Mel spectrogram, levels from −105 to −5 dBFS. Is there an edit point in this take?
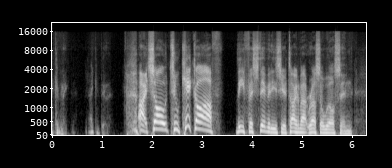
no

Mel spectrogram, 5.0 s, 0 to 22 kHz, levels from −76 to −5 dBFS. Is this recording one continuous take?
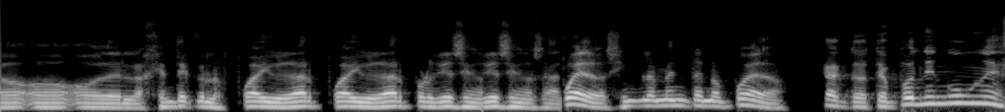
no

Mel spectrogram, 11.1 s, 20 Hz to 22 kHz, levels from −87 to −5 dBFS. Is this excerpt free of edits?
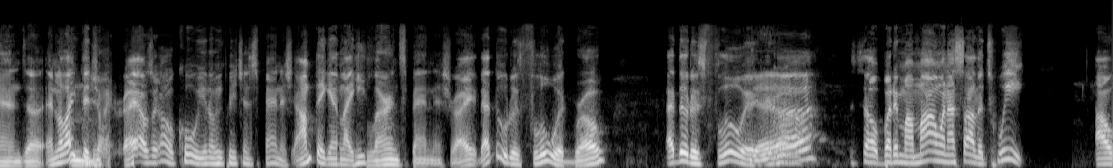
no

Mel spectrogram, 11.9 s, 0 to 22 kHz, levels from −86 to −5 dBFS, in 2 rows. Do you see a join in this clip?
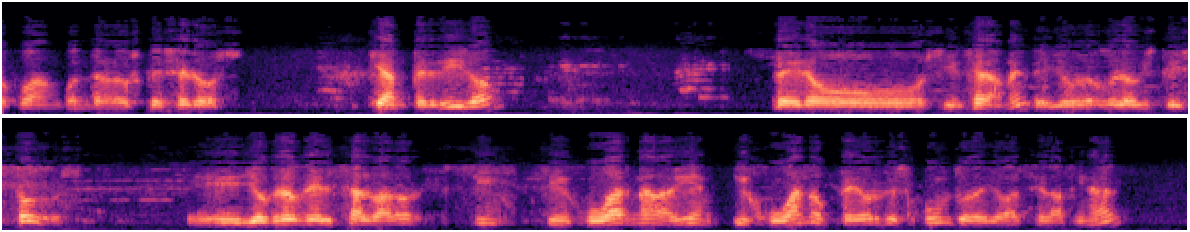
yes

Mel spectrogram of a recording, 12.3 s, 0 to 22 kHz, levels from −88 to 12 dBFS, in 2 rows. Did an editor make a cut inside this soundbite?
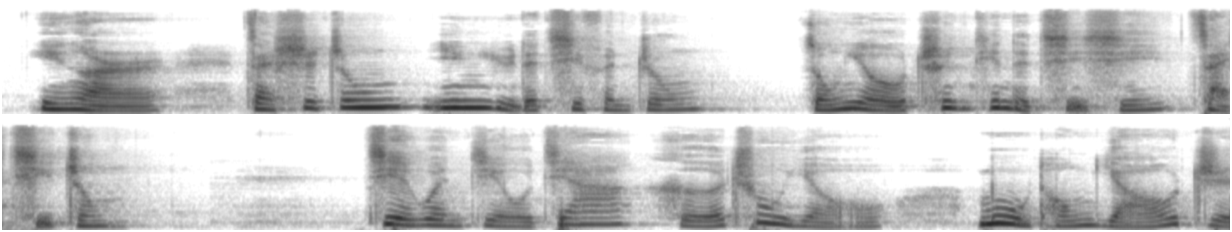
no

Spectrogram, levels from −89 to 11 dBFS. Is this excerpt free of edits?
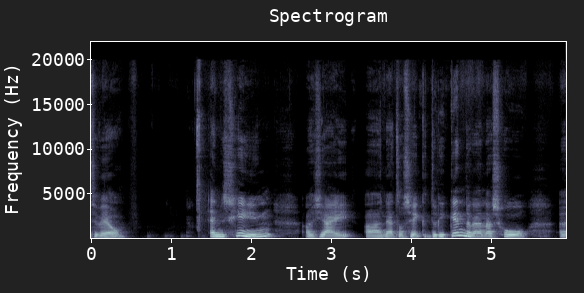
yes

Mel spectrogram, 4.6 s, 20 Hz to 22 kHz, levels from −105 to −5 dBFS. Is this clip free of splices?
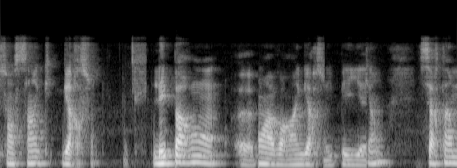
no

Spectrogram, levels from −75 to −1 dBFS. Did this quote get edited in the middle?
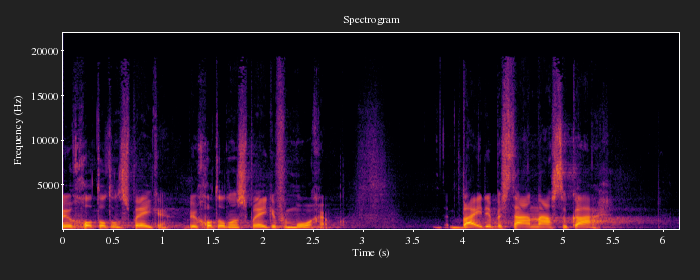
no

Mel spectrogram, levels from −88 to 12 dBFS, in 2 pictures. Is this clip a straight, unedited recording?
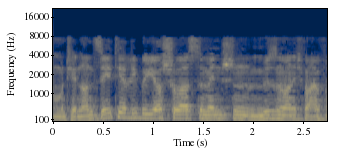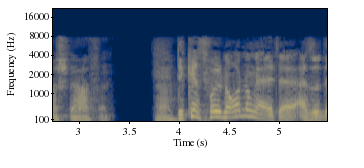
yes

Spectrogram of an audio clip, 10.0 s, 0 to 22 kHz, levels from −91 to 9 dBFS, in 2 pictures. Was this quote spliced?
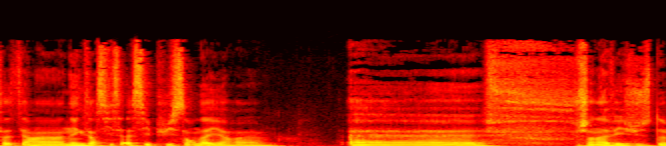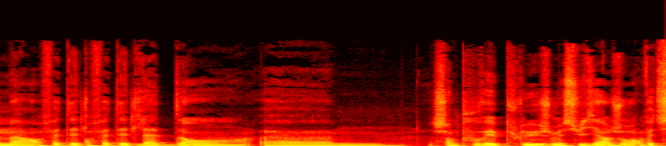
yes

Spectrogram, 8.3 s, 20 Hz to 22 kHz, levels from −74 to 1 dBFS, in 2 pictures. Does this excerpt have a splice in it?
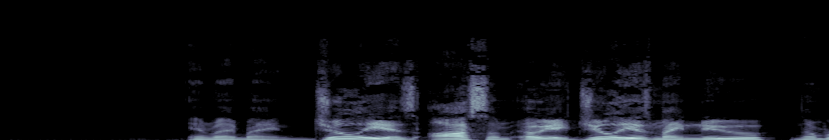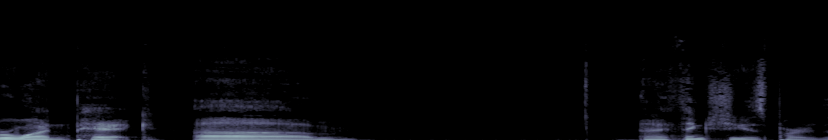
yes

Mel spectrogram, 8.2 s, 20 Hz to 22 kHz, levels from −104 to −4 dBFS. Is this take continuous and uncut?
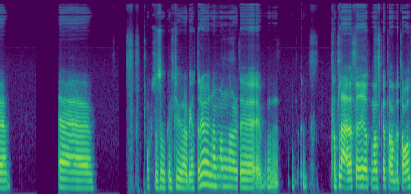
no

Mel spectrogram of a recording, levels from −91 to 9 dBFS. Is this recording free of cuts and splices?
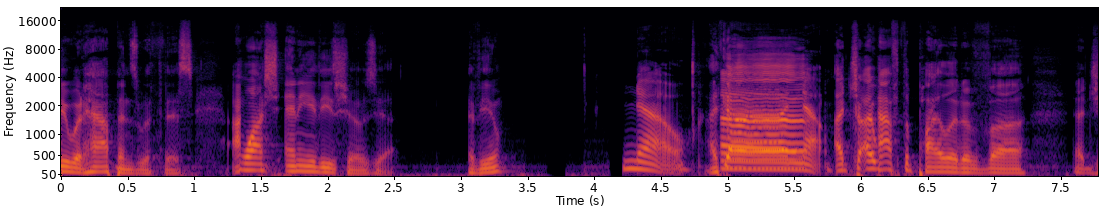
no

